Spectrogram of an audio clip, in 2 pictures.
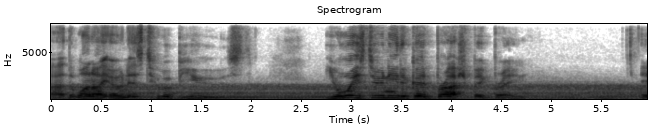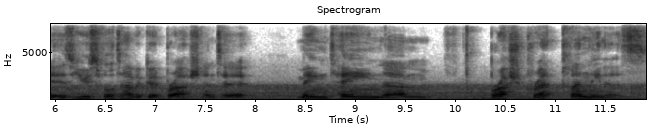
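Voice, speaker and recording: A man's fairly high voice with lively intonation, a fairly slow pace and long, frequent pauses, amid noticeable background noise and audible room echo. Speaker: miniature painting streamer. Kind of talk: casual livestream chat reading viewer comments. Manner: stuttering, tripping over words; hesitant, many fillers.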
